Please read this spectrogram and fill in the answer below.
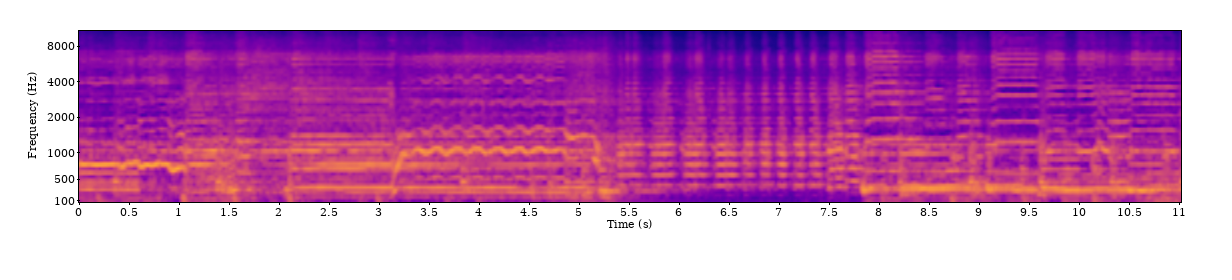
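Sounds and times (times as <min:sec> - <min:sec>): live band playing cumbia: 0:00.0 - 0:11.0
trumpet and trombone horn section: 0:00.0 - 0:11.0.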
